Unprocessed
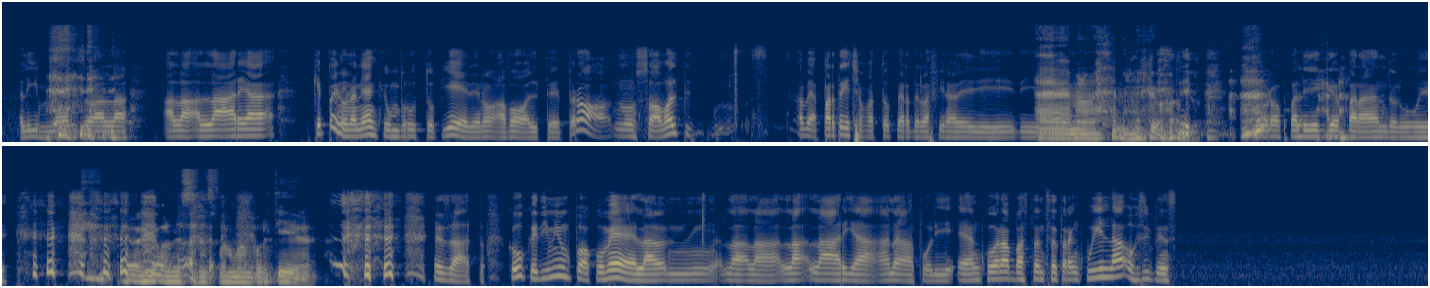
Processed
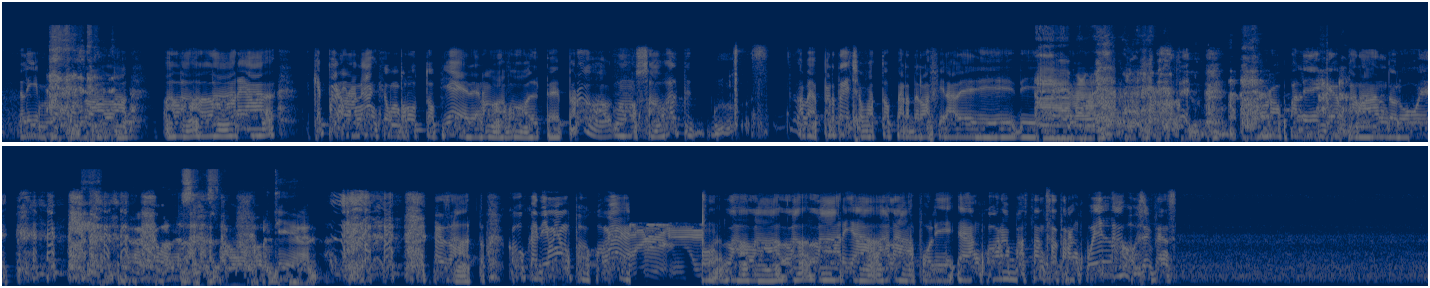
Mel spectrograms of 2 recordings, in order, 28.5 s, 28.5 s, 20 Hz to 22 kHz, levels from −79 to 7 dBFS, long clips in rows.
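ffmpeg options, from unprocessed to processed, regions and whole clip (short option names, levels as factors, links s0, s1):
-filter_complex "[0:a]asettb=1/sr,asplit=3[s0][s1][s2];[s0]atrim=end=20.534[s3];[s1]atrim=start=20.53:end=21.26,asetpts=PTS-STARTPTS,afade=t=in:d=0.004:c=qsin,afade=t=out:st=0.726:d=0.004:c=qsin,acompressor=threshold=0.0447:ratio=2:attack=3.2:release=140:knee=1:detection=peak,lowpass=f=2300:t=q:w=0.5098,lowpass=f=2300:t=q:w=0.6013,lowpass=f=2300:t=q:w=0.9,lowpass=f=2300:t=q:w=2.563,afreqshift=-2700[s4];[s2]atrim=start=21.256[s5];[s3][s4]acrossfade=d=0.004:c1=hsin:c2=qsin[s6];[s6][s5]acrossfade=d=0.004:c1=qsin:c2=hsin,acompressor=threshold=0.0447:ratio=12,highpass=f=120:w=0.5412,highpass=f=120:w=1.3066,afftfilt=real='re*lt(hypot(re,im),0.0447)':imag='im*lt(hypot(re,im),0.0447)':win_size=1024:overlap=0.75,volume=1.68"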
